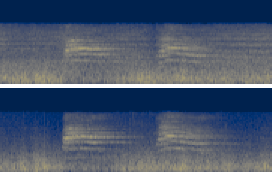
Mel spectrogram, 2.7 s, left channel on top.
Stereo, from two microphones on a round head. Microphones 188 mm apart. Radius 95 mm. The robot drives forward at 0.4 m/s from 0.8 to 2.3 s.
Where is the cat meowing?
40° right (ahead or behind), 1.5 m; by 2.8 s 50° right (ahead or behind), 1.2 m.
